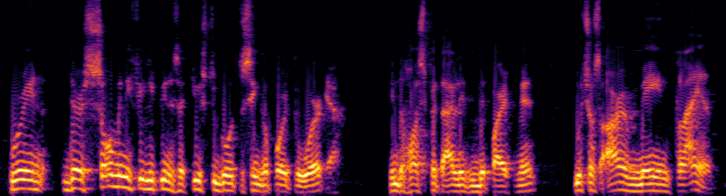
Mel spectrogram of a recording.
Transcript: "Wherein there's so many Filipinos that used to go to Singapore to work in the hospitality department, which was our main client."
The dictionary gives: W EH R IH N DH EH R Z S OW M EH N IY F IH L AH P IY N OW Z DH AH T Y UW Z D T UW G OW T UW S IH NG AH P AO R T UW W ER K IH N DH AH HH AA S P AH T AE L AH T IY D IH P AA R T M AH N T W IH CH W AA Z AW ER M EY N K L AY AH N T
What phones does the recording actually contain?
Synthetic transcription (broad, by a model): W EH R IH N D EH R S OW M EH N IY F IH L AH P IY N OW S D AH T Y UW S T UW G OW T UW S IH NG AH P AO R T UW W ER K IH N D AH HH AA S P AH T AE L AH T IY D IH P AA R T M AH N T W IH CH W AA S AW ER M EY N K L AY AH N T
